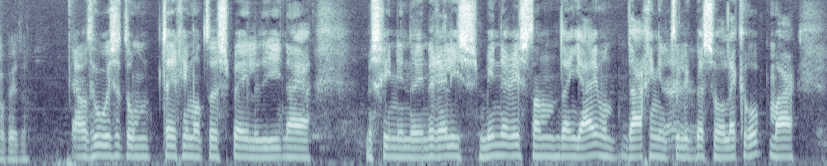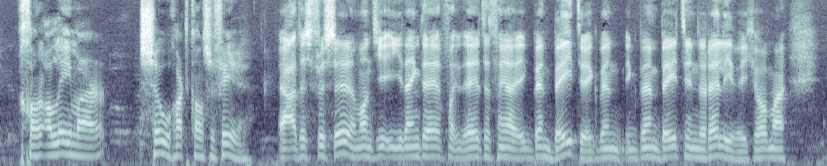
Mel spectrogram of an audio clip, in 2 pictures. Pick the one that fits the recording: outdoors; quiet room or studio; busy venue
busy venue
